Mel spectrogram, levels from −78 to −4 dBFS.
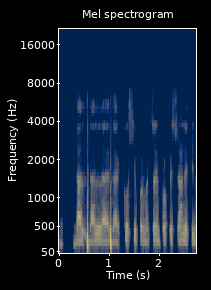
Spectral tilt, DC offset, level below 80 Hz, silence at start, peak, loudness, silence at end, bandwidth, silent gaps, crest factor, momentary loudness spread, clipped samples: -7.5 dB/octave; under 0.1%; -62 dBFS; 0 s; -8 dBFS; -31 LUFS; 0 s; 7.6 kHz; 0.13-0.17 s; 22 dB; 8 LU; under 0.1%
